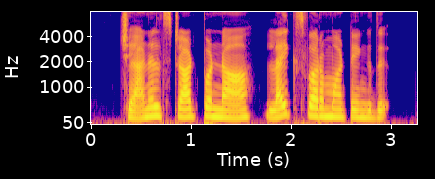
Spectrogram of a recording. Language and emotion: Tamil, sad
